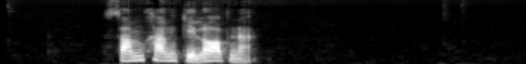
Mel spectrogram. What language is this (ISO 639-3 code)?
tha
